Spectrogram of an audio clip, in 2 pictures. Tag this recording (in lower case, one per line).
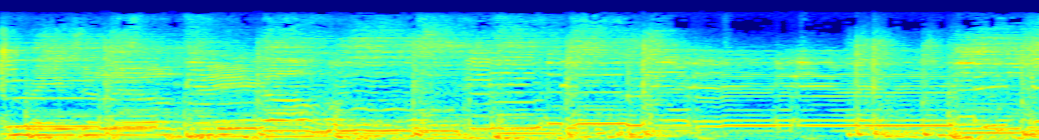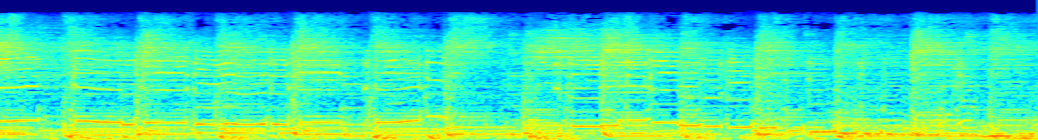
singing
psychedelic rock
music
